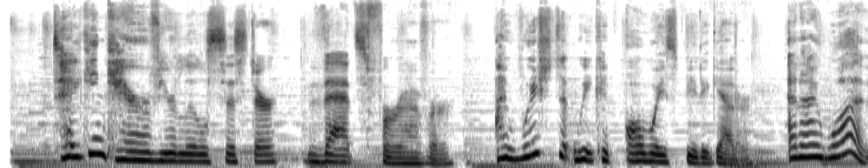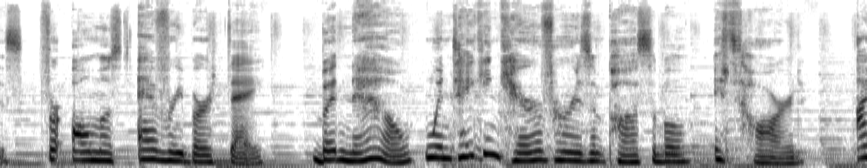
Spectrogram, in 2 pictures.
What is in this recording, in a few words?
vo commercial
